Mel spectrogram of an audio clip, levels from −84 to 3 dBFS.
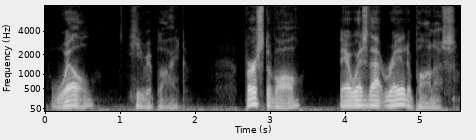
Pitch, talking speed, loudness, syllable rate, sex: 90 Hz, 130 wpm, -18 LUFS, 4.0 syllables/s, male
